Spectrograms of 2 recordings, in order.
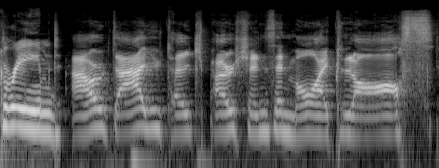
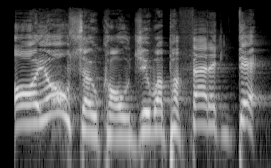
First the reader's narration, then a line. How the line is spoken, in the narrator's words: Harry said loudly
